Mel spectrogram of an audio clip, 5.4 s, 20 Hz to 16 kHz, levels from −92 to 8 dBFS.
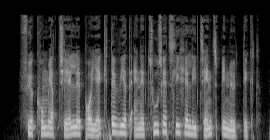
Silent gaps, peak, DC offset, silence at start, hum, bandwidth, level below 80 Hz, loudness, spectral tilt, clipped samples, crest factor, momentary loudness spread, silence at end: none; -4 dBFS; under 0.1%; 0.45 s; none; 11.5 kHz; -52 dBFS; -22 LUFS; -6 dB/octave; under 0.1%; 18 dB; 5 LU; 0.35 s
